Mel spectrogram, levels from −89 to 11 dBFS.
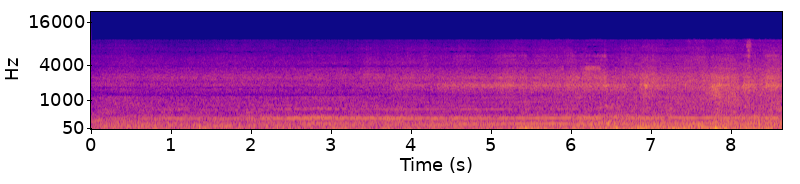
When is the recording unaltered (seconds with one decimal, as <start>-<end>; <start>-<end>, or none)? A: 5.3-6.0; 7.1-8.1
